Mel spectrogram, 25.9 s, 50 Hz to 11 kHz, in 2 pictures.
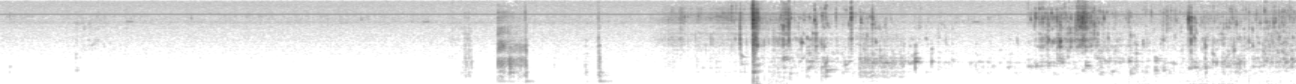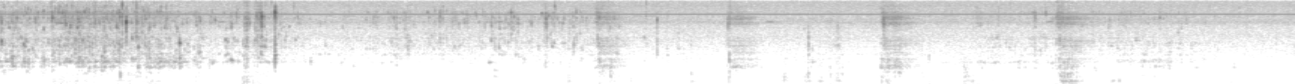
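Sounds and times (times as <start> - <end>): water swishing and bubbling underwater: 6.6 - 25.9.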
